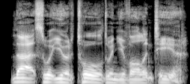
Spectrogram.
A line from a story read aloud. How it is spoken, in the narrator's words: growled Schaefer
